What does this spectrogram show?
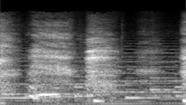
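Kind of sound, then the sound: human body sound, gasp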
